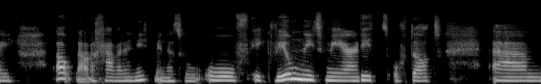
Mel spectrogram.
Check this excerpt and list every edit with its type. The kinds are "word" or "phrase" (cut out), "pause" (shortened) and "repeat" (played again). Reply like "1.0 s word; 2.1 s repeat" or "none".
3.6 s word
